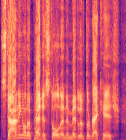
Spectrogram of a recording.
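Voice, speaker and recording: A man's voice: sits high, fast talker, pushed and bright. A man reading a visual novel aloud and breaking off into jokey, theatrical asides, with game music behind him. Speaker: let's play host.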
